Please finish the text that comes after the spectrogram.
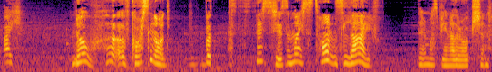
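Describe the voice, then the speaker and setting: Grieving noble mom in a game, high voice, slow n halting, pleading, music behind. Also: female voice, lively intonation. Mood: desperate bargaining. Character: desperate, grieving noble mother pleading for her son. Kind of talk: dramatic video game voice acting.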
